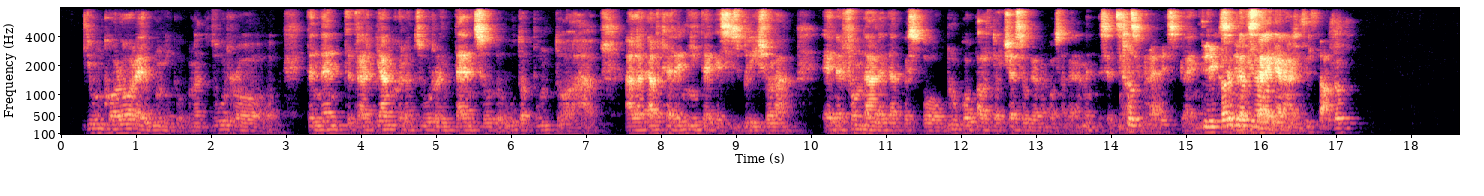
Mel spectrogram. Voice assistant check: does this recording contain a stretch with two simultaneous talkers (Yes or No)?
Yes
